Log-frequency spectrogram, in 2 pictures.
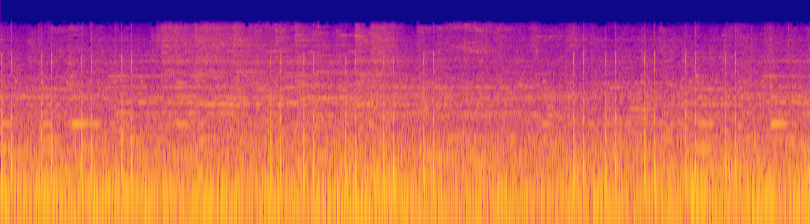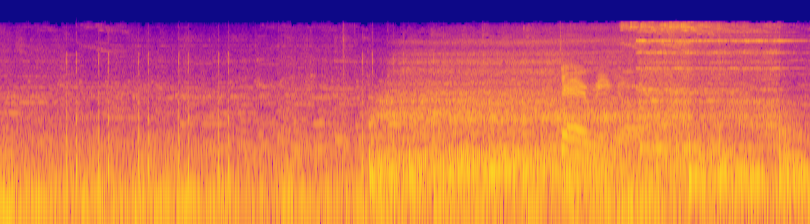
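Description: Dancing Drums slot machine playing its reel-spin music and effects over casino background noise. About twelve seconds in the machine's sounds swell, with a falling tone sweep and then bright chiming as the reels land on a bonus trigger.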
